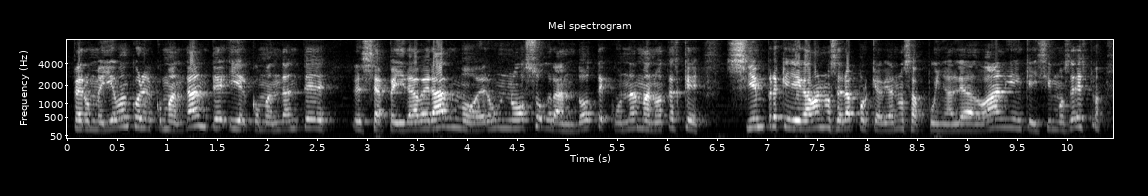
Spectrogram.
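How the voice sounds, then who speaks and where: Guy on a radio show telling his testimony, high voice, does the other people's voices. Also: brisk, hardly any pauses, bright, forceful tone. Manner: storytelling, acting out voices of others in his story. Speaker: guest sharing testimony. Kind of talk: emotional personal testimony.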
